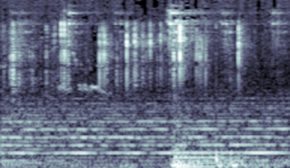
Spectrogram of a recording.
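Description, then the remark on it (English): Dice rattle and tumble briefly across a surface midway through during a tabletop role-playing game, landing on snake eyes: a short burst of clicking over a steady low background hum, fairly quiet. “Ooh, snake eyes.”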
